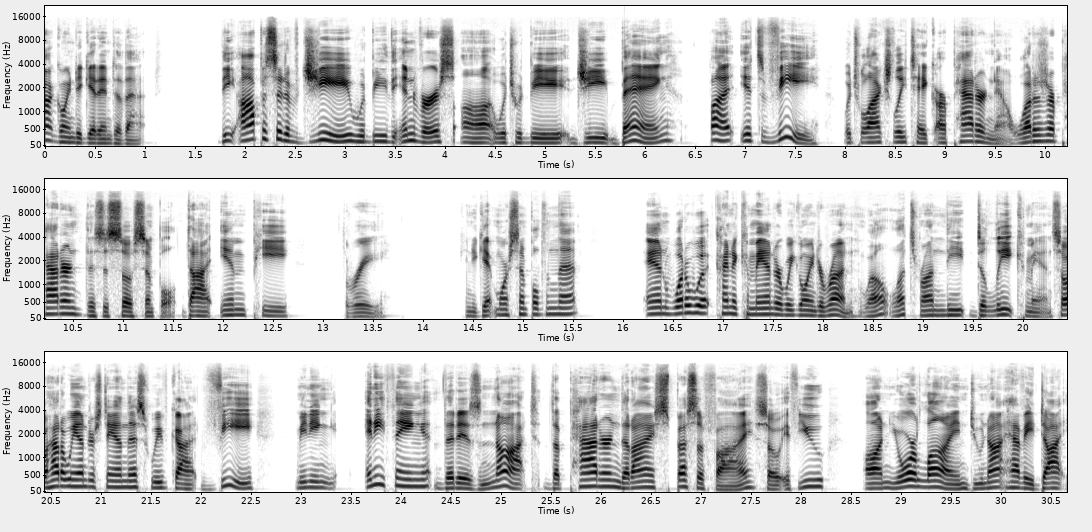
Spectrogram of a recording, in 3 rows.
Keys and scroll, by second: 2.0 typing, 3.0 shift+1, 7.9 /, 11.8 typing, 12.9-14.2 typing, 19.5 d.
